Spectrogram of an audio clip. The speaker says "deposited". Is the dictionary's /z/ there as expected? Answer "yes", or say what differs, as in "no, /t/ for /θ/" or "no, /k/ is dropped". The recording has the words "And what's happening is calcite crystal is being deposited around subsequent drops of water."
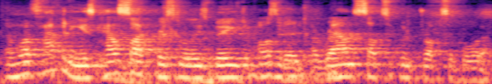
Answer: yes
